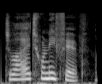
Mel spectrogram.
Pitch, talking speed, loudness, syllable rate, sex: 235 Hz, 175 wpm, -14 LUFS, 5.6 syllables/s, female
